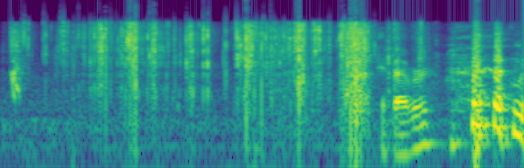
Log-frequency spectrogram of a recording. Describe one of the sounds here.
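A plastic wrapper crinkles and tears as it is ripped open.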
